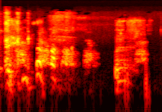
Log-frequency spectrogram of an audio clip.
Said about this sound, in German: Der Kommentatorenhund. Ich wollte gerade sagen, jedes Mal, wenn ich was gesagt habe, hat dieser Hund gebellt. Das irritiert mich voll. Hör auf!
